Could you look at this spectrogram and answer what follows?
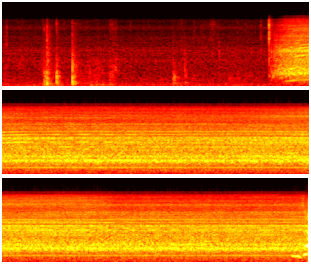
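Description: After a few faint taps and rustles, a hair dryer switches on and roars steadily at close range, drying paint on a mixed media painting, with a constant motor whine for the rest of the clip.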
